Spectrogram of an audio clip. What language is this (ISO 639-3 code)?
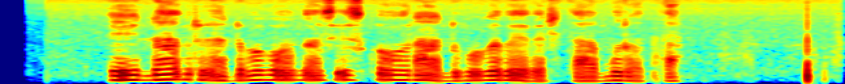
kln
